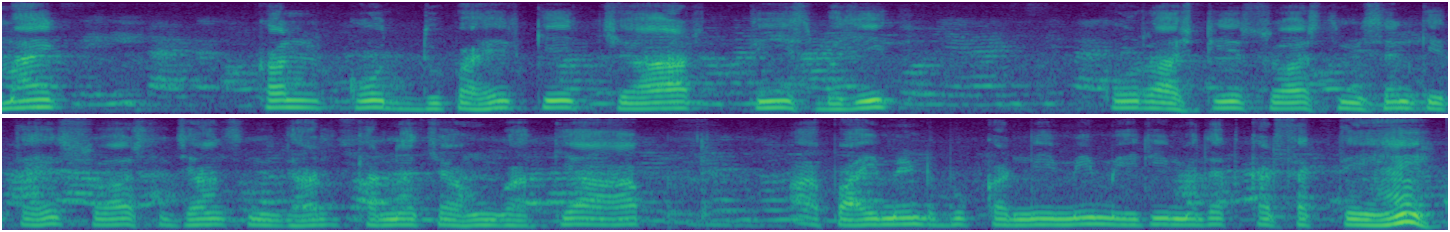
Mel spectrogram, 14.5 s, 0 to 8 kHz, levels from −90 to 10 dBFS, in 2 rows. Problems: none marked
